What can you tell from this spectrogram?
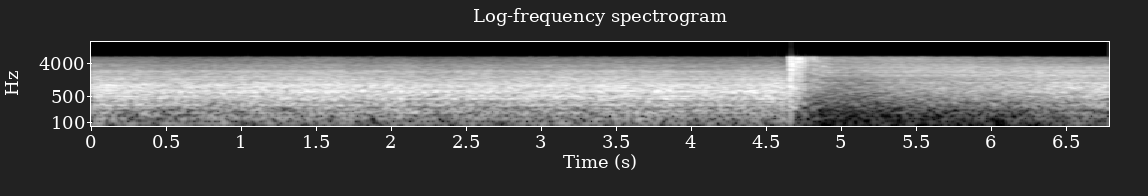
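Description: Steady rushing background noise, then a single sharp rifle shot about two-thirds of the way in, after which the background dips and builds back. The shot is fired at a row of small metal silhouette targets and knocks one down.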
